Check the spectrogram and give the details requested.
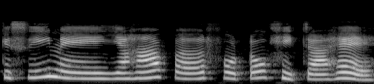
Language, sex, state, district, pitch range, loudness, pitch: Hindi, female, Madhya Pradesh, Dhar, 265-305 Hz, -17 LUFS, 280 Hz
